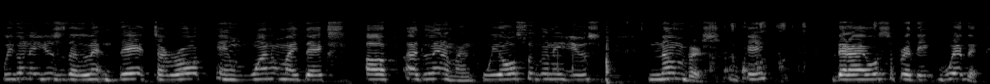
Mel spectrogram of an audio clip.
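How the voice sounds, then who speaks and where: A woman's voice: on the high side, steady tone, normal speed, highs cut off. A woman with a Puerto Rican accent, a native Spanish speaker, giving a live tarot reading, talking carefully with frequent restarts. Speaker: tarot reader.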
